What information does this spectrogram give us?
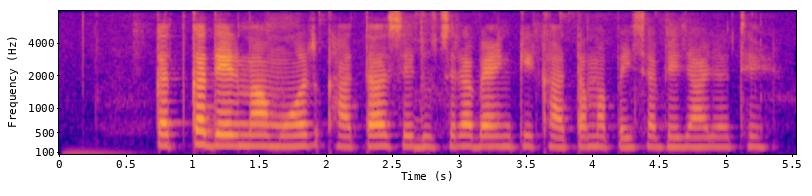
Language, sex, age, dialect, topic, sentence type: Chhattisgarhi, female, 51-55, Western/Budati/Khatahi, banking, question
